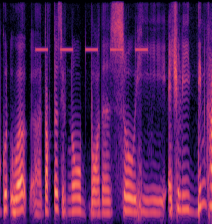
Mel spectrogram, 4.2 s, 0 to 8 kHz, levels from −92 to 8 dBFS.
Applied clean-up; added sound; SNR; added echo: neural mask model RNNoise.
